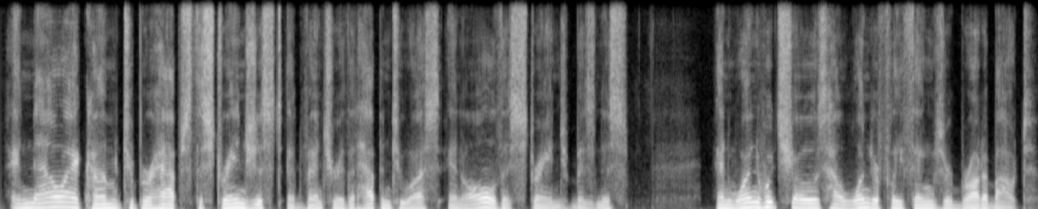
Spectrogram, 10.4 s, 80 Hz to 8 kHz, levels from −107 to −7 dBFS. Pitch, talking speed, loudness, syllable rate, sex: 135 Hz, 160 wpm, -17 LUFS, 4.8 syllables/s, male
